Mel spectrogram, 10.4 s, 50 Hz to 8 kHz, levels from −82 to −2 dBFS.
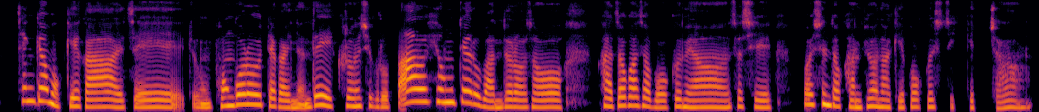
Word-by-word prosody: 챙겨 345 0 +1
먹기가 195 -6 +2
이제 185 +1 -1
좀 95 0 -2
번거로울 255 +4 +4
때가 205 -6 0
있는데 235 +5 +2
그런 215 0 0
식으로 215 -2 -3
바 335 +1 +6
형태로 320 -5 +1
만들어서 185 0 0 0.3
가져가서 225 0 0
먹으면 180 0 -1
사실 190 -3 -3 0.3
훨씬 260 0 +2
더 215 - +2
간편하게 185 -1 -2
먹을 190 0 -4
수 - - -13
있겠죠. 175 +1 -7
195 Hz, 300 characters per minute, -23 LUFS, 185-230 Hz, 0.3 s, 바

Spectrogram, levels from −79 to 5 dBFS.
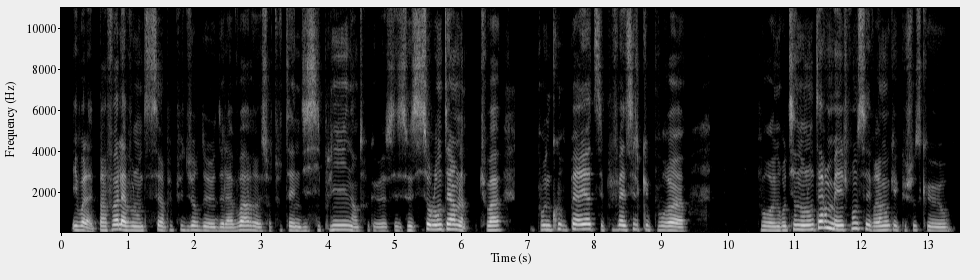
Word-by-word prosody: Et 200 - 0
voilà, 190 -5 +1
parfois, 195 +4 +1
la 215 -2 +8
volonté, 185 -1 -2
c'est - - -5
un 195 - 0
peu 190 +3 -14
plus 200 +1 -11
dur 195 +1 -2
de 180 -2 -2
de 170 0 -3
l'avoir, 190 +5 +1
heu. 175 -2 -1
Surtout, 175 +2 -15
tu 190 - -9
as - - +1
une 180 -1 -1
discipline, 200 +5 -2
un 170 -3 -2
truc, 180 +2 -18
heu 175 0 -6
c 175 +2 -10
c'est 180 +3 -5
aussi 190 +1 -3
sur 240 0 +5
le 225 - +5
long 230 - +4
terme, 230 -4 +4 0.2
tu - - -14
vois? 205 +1 +4 0.5
Pour 215 - -2
une 215 -1 +1
courte 215 -1 -6
période, 240 +1 +5
c'est 225 -4 -8
plus 210 0 -20
facile 220 +1 -1
que 220 - -6
pour, 195 -1 -4
heu 180 -3 +4 1.1
pour 195 -2 -1
une 185 - 0
routine 195 +4 -1
au 215 -1 +5
long 220 +1 +4
terme. 310 +2 +5
Mais 215 -4 +5
je 215 - -11
pense 270 +2 -2
c'est 240 -4 0
vraiment 195 +1 +1
quelque 195 -3 -8
chose 200 +1 -9
qu'au 170 -2 -4
195 Hz, 245 wpm, -21 LUFS, 185-215 Hz, 1.1 s, la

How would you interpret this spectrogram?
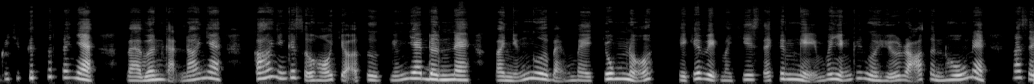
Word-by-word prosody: cái 250 - -10 0.2
kích 295 0 -2
thích 350 0 -6
đó 310 - -1
nha. 245 -9 +5 0.3
Và 180 -2 -1
bên 210 +5 +4
cạnh - - -6
đó 210 +2 +1
nha, 270 -1 +1 0.3
có 270 +4 +3
những 290 -7 -2
cái 310 +1 -2
sự 180 - +1
hỗ 190 +2 0
trợ 220 - -4
từ 200 -3 -1
những 215 +6 -4
gia 275 -1 +5
đình 225 -3 +6
nè 210 -2 +5 0.3
và 190 - -1
những 185 +10 -2
người 255 -4 +5
bạn 185 -2 -8
bè 180 -2 -3
chung 255 0 +5
nữa, 195 +4 +1 0.3
thì 185 - -2
cái 265 +9 +1
việc 210 -6 +2
mà 185 - -9
chia 220 +5 -3
sẻ 185 -4 -7
kinh 235 -2 +1
nghiệm 175 -3 -1
với 240 +2 0
những 215 -2 +1
cái 280 +2 -9
người 210 -6 0
hiểu 175 +2 -2
rõ 205 +3 -1
tình 220 -5 -5
huống 215 +8 +2
nè, 260 -9 +2 0.3
nó 310 0 -2
sẽ 230 -7 -1
220 Hz, 275 wpm, -21 LUFS, 190-255 Hz, 0.3 s, đình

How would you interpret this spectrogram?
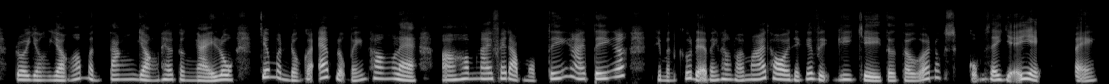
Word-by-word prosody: rồi 210 -1 +3
dần 195 -1 -2
dần 190 0 +2
á, 250 +4 -1
mình 240 -8 -4
tăng 225 0 -2
dần 195 -4 +2
theo 225 +1 +1
từng 205 -4 -4
ngày 175 -2 +2
luôn, 215 +1 +4 0.3
chứ 340 - +2
mình 295 -10 -3
đừng 185 -2 -2
có - - -2
áp 320 +4 +2
lực - - -1
bản 185 +7 -4
thân 265 -1 -1
là, 205 -7 +4 0.2
ờ, 210 +1 +1
hôm 260 +3 0
nay 260 0 +2
phải 270 0 -1
đọc 245 -6 +1
1 180 -2 -7
tiếng, 275 +7 0
2 265 -8 0
tiếng 260 +4 +2
á, 370 +2 +4 0.3
thì 210 - -2
mình 175 -1 -5
cứ 280 - 0
để - - +4
bản 200 0 -1
thân 235 0 0
thoải 190 -2 -2
mái 230 +6 +1
thôi, 240 -7 +4
thì 190 - -1
cái 260 - +3
việc 210 -6 -1
duy 220 +2 -2
trì 190 -6 +3
từ 175 +1 0
từ 175 -2 -1
á 255 - +3
nó 320 - -6
s - - -13
cũng 230 - -5
sẽ 215 -4 +2
dễ 215 +1 0
dàng 245 -6 +5 0.3
bạn. 170 +2 -1
225 Hz, 290 wpm, -22 LUFS, 195-260 Hz, 0.3 s, dàng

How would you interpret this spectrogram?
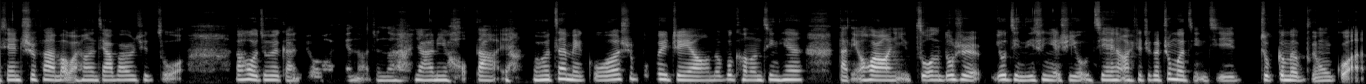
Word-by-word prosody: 是 - - -9
先 205 -1 +2
吃 220 +3 0
饭 210 -2 +2
吧， 200 - +1
晚 200 - -1
上 200 0 +1
加 195 0 +1
班 205 0 -1
儿 210 0 0
去 200 +1 -7
做。” 205 - -10 0.5
然 220 0 0
后 - - +4
我 215 - +5
就 210 +1 -1
会 205 - +1
感 180 -2 -5
觉： - - -22
“哇， 180 - -9 0.2
天 185 - -9
哪， 245 - -8
真 190 -5 -8
的， 185 0 -4 0.2
压 200 -2 +1
力 200 0 +2
好 - - -9
大 195 -2 0
呀。” 195 - -6
我 210 - -1
说： 210 +1 +5
“在 250 +4 +4
美 200 -3 +2
国 200 +3 +1
是 240 +2 -2
不 235 - -9
会 240 - +4
这 210 -1 +2
样 190 0 +2
的， 195 - -4
不 220 +2 -1
可 210 +1 -2
能 200 0 0
今 210 +2 0
天 210 +1 +3 0.4
打 185 -3 0
电 200 - -2
话 210 0 +8
让 195 -1 +6
你 245 -2 -6
做 200 0 +1
的， 200 - -1
都 215 +2 +3
是 210 -3 +1
有 215 +2 +3
紧 205 -3 0
急 195 +1 0
事 - - -4
情 215 - +1
也 190 - -2
是 200 - -4
邮 190 +3 -2
件， 200 0 +1
而 - - +1
且 195 +2 -3
这 205 - -7
个 210 - +3
这 245 - -2
么 220 -3 +5
紧 185 - -7
急 175 +1 -6 0.2
就 205 - +1
根 205 +1 +2
本 190 -2 +2
不 - - -11
用 175 +2 -2
管。” - - 0
200 Hz, 340 characters per minute, -19 LUFS, 195-215 Hz, 0.5 s, 话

